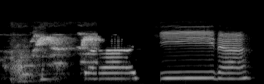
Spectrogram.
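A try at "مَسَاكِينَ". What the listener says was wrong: Nunnya dijelaskan lagi, jaharkan. Jangan jadi nggak kedengeran. Masakina.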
